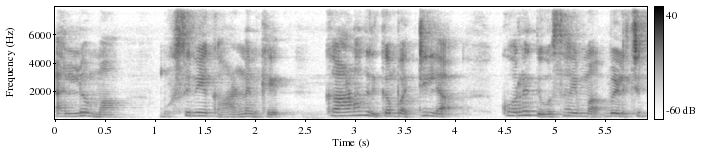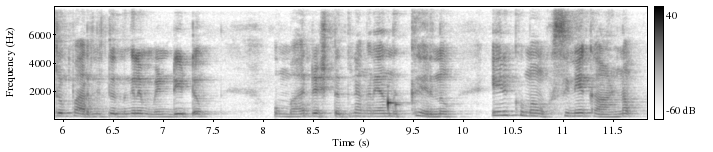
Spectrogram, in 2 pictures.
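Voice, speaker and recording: A woman's voice: medium pitch, moderate pace, pauses often, lightly acted. A woman voicing a grieving young man who pleads tearfully to find his wife, with a Malappuram Malayalam accent, in a roomy echo. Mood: tearful, pleading. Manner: pleading, hushed.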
